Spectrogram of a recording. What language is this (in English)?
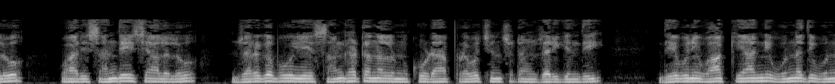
Telugu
